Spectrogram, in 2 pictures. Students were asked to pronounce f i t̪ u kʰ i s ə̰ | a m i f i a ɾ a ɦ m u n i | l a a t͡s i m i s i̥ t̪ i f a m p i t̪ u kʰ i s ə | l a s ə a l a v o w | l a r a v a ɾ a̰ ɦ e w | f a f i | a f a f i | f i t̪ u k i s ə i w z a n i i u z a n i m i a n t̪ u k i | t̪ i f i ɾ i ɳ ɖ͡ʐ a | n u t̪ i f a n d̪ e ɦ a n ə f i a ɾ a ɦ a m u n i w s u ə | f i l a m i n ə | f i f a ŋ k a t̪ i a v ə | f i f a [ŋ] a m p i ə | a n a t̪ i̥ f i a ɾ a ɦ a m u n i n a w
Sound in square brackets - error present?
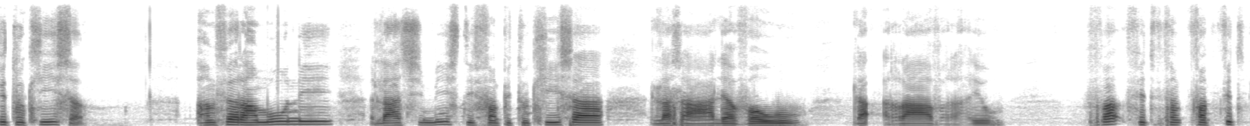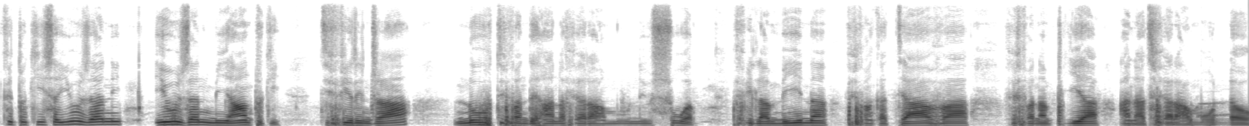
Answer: yes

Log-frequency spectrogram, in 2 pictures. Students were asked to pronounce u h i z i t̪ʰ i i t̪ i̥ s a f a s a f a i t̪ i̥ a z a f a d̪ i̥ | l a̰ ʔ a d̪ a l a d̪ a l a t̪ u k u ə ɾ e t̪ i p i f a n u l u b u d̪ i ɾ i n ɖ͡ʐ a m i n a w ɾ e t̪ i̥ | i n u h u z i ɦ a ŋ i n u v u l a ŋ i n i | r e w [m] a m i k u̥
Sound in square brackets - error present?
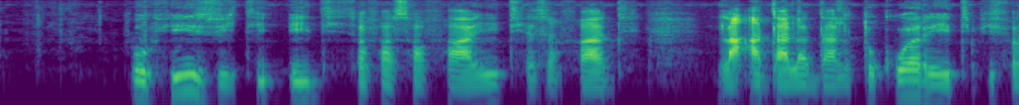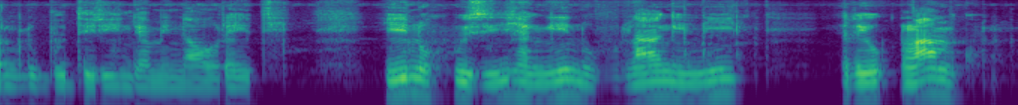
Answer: yes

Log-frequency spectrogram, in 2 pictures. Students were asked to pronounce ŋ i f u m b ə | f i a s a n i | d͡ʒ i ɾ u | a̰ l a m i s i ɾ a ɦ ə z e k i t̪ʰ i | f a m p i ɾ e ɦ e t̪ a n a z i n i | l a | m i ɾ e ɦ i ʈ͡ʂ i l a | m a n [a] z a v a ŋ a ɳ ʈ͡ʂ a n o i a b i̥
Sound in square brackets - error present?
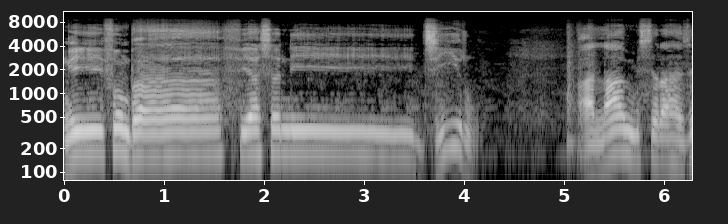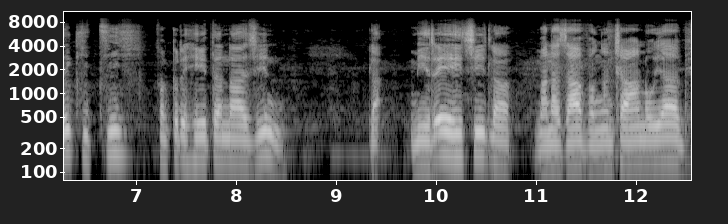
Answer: no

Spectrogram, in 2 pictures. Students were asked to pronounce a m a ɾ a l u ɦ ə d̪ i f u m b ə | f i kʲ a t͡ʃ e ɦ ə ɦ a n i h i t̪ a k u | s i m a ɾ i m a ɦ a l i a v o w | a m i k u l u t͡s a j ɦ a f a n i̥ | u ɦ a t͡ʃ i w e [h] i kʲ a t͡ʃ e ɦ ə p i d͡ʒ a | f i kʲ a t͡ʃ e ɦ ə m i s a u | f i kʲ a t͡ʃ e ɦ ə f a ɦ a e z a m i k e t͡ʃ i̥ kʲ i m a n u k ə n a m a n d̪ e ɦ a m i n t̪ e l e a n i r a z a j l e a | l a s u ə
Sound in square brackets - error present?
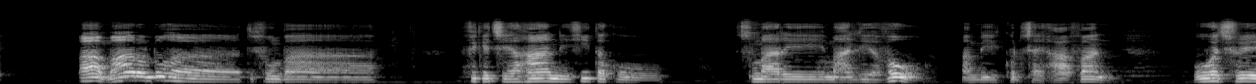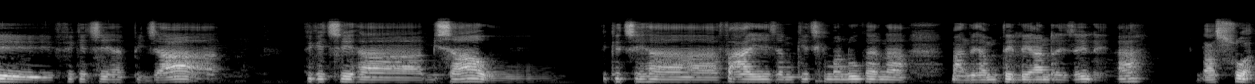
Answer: yes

